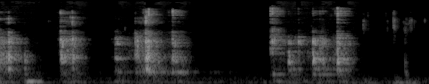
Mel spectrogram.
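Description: The keys of a Keychron mechanical keyboard with brown switches clack in quick bursts of typing, pause for a moment, then resume with another flurry of clicks; fairly quiet, with no voices.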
